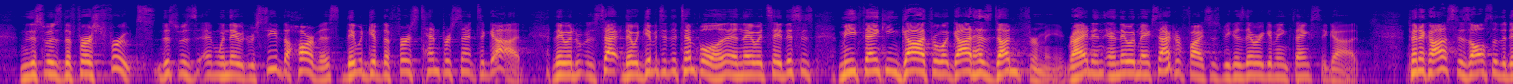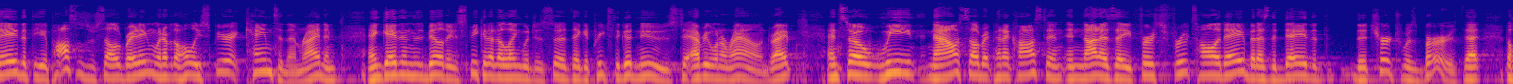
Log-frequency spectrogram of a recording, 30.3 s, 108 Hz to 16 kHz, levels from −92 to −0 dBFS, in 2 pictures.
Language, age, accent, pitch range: English, 30-49, American, 160-200 Hz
